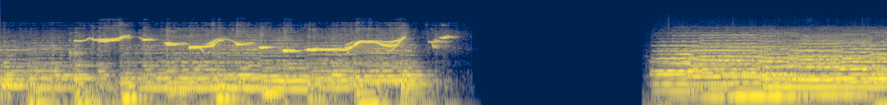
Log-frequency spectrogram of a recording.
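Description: A bright, clear whistled melody rises and falls over a full instrumental backing for several seconds, then everything drops to silence before the music resumes without the whistling.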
